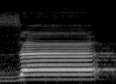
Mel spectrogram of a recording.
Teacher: اس حرف کو ایک الف تک کھینچ کر پڑھیں گے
